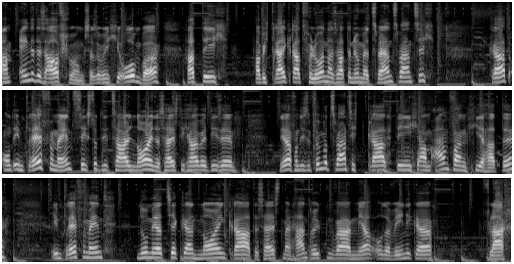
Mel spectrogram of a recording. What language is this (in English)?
German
